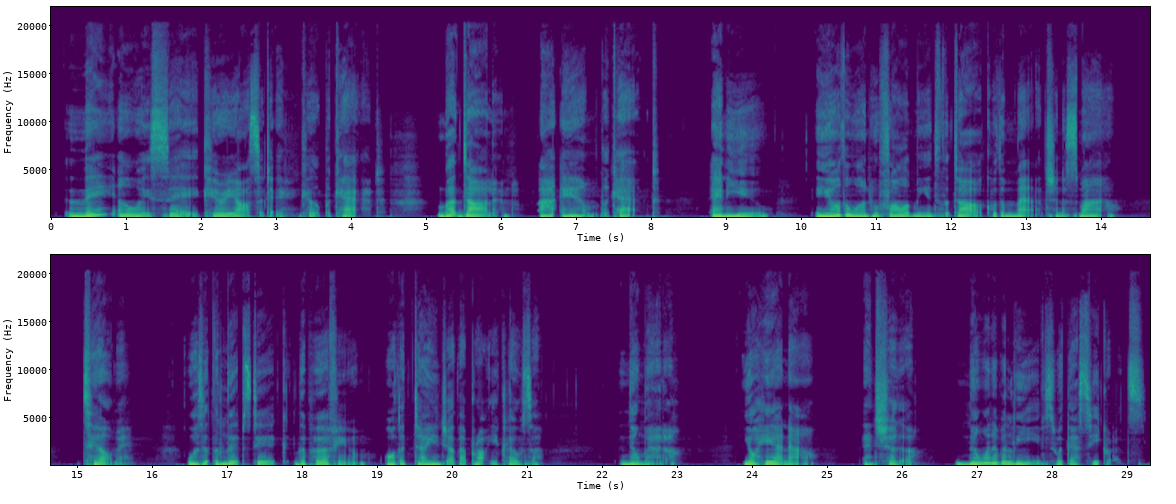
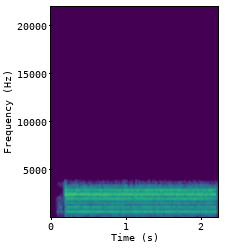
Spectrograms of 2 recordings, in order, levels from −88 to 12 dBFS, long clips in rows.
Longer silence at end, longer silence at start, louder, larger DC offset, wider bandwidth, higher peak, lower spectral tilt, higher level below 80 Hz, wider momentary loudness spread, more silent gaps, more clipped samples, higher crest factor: about the same, 0.1 s vs 0 s; about the same, 0.25 s vs 0.2 s; about the same, -20 LUFS vs -18 LUFS; neither; first, 16.5 kHz vs 4 kHz; first, -4 dBFS vs -10 dBFS; first, -6.5 dB/octave vs 6 dB/octave; first, -44 dBFS vs -80 dBFS; first, 15 LU vs 2 LU; neither; neither; first, 18 dB vs 12 dB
